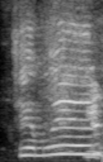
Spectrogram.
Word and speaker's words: Tamlynn: Tamlynn, right?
